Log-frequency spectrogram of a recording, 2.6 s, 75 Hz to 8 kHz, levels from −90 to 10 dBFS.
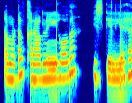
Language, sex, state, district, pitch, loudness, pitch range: Hindi, female, Bihar, Bhagalpur, 230 Hz, -17 LUFS, 220-270 Hz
